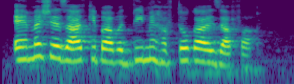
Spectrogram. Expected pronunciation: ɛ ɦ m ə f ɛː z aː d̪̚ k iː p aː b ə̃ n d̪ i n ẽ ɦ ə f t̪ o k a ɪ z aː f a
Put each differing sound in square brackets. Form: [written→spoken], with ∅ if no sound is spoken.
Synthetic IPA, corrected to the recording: ɛ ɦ m ə [f→ʃ] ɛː z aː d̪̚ k [iː→i] p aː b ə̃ n d̪ i [n→m] ẽ ɦ [ə→ɐ] f t̪ [o→õ] k a ɪ z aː f a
